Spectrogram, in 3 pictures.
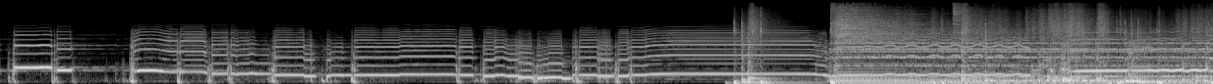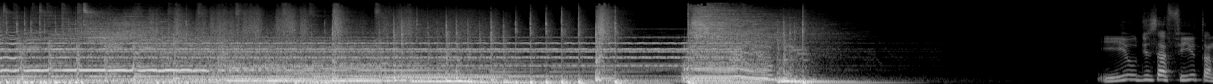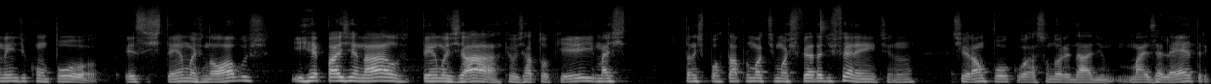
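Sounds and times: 
blues music: 0:00.0 - 0:21.3.

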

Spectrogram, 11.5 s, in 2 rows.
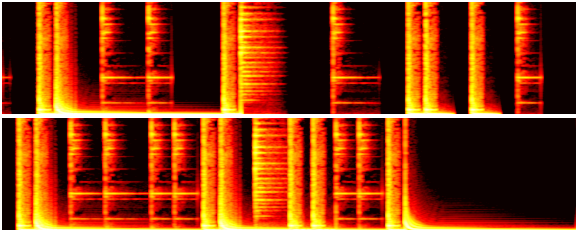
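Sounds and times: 
funk beat: 0:00.4 - 0:01.6, 0:02.2 - 0:02.5, 0:04.1 - 0:05.0, 0:05.9 - 0:09.9.

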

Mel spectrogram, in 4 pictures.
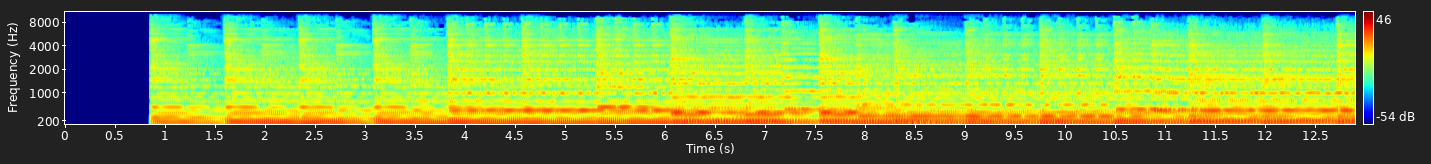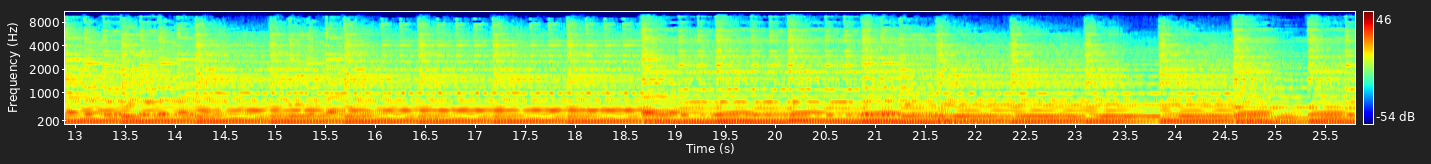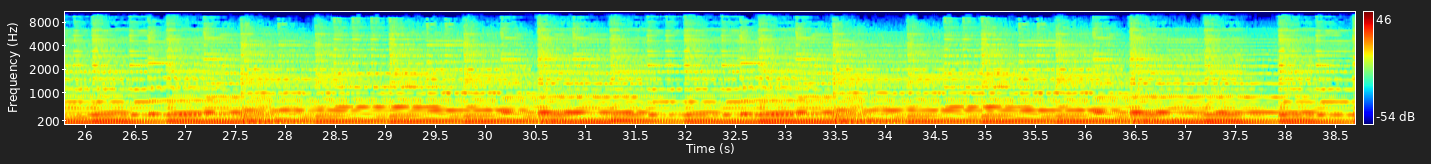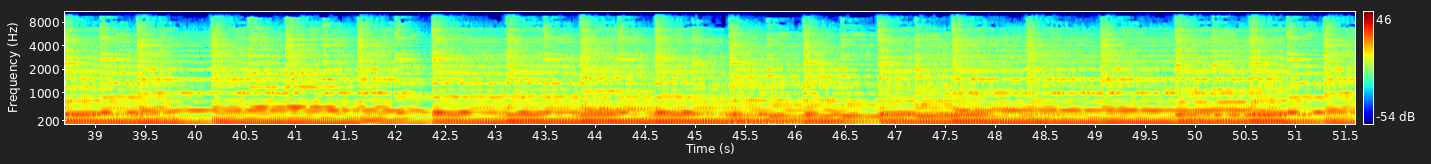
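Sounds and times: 
forro music on piano: 0:00.8 - 0:51.6.

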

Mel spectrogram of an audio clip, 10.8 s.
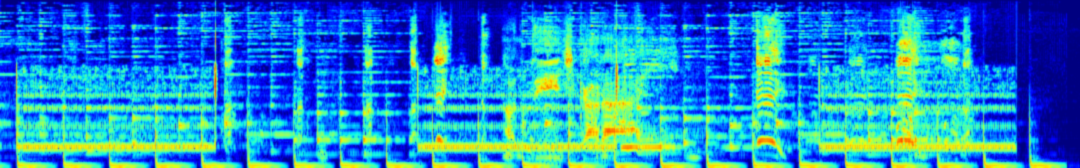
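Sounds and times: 
electronic dance beat: 0:00.1 - 0:10.6
mobile phone ringing tone: 0:00.2 - 0:02.4, 0:04.1 - 0:06.8, 0:08.0 - 0:10.2.

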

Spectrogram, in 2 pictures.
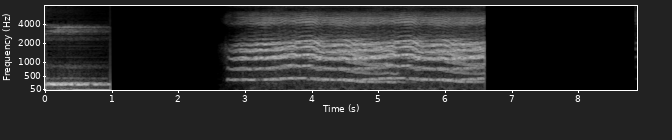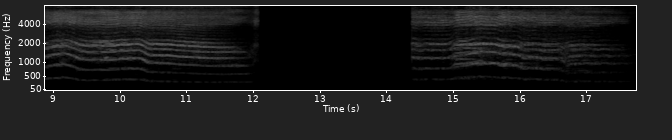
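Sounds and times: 
creepy horror sounds: 0:00.0 - 0:01.0, 0:02.7 - 0:06.6
creepy little girl voice: 0:02.7 - 0:06.6.

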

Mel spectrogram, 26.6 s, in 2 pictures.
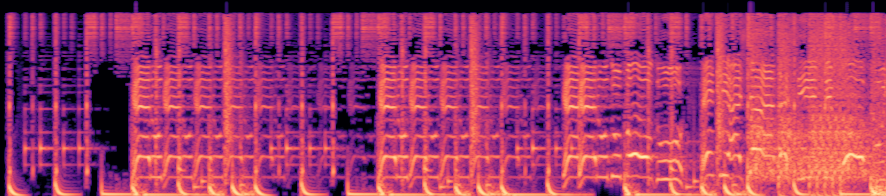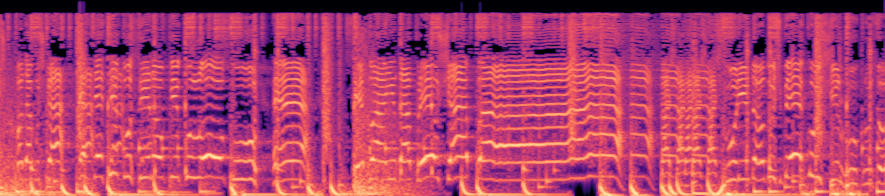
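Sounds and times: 
funk beats: 0:00.1 - 0:26.5.

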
